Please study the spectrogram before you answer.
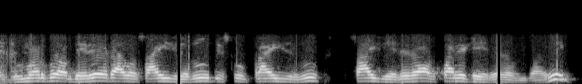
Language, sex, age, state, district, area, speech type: Nepali, male, 45-60, West Bengal, Kalimpong, rural, conversation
